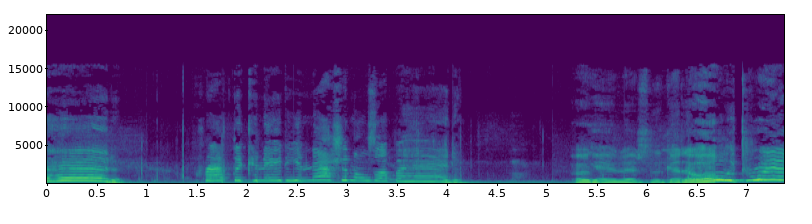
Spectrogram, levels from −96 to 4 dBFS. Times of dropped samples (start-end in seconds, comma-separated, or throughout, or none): 2.46, 4.21, 5.77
